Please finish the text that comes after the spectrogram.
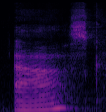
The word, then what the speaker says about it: ask: Letter A in ask says the black cat vowel. So you could think about cats ask or the cat asks, trying to match that ah vowel in order to say it correctly in this word.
